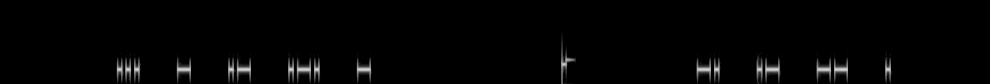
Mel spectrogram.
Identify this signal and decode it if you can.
Morse code, heard as a keyed tone, about 28 wpm, spaced as for 16 wpm, 700 Hz. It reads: START NAME
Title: 3x Character Spacing - Top 300 Words - 28wpm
